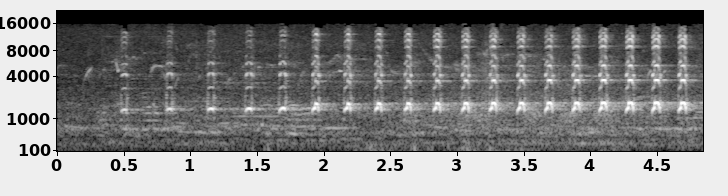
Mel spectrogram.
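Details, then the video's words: A Hemprich's hornbill in Dessie, Ethiopia starts with a few scattered notes, then builds into a regular, accelerating-to-steady series of loud, bright piping notes about two and a half per second. "Hemprich's Hornbill Calling and Singing"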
